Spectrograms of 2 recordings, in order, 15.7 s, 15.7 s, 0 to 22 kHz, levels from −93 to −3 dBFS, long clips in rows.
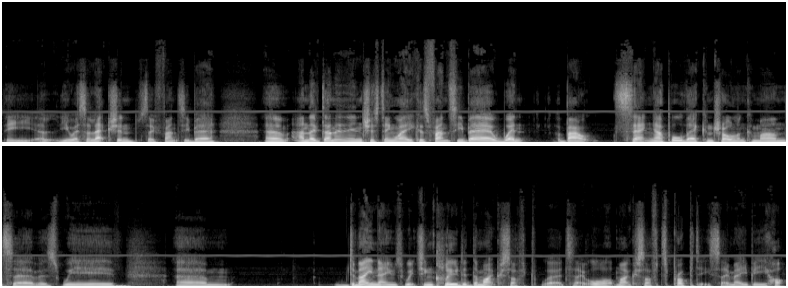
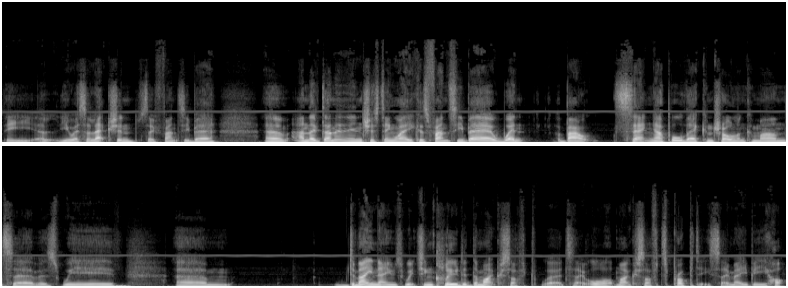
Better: neither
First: high-pitched whine; faint; throughout; 5 kHz, 30 dB below the speech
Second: high-pitched whine; faint; throughout; 5 kHz, 30 dB below the speech

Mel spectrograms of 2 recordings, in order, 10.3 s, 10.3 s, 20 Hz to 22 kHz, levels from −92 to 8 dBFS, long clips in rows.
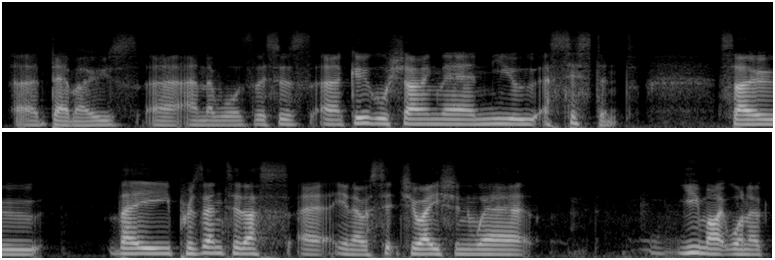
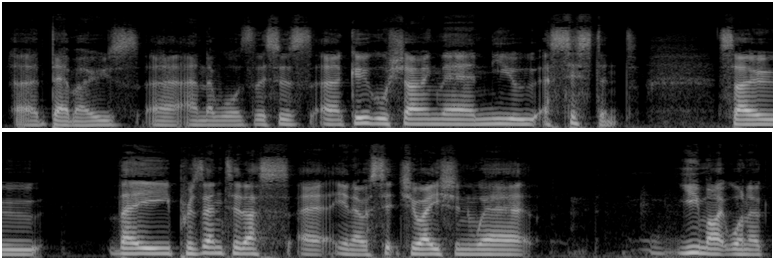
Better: second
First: muffled; very; fading above 2 kHz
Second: none

